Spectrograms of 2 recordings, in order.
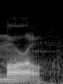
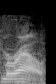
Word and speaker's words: morale: You said a question of moral. Like, yeah. I heard like it's morals, like because like instead of morale, it's normally we pronounce it morale.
